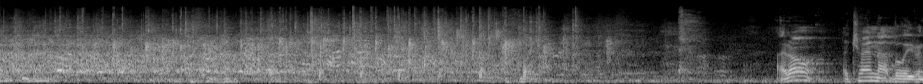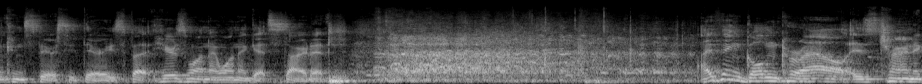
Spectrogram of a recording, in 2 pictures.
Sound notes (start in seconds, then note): 0.0 audience applauding; 12.8 audience laughing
